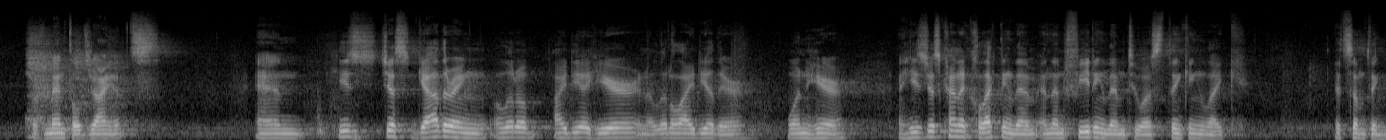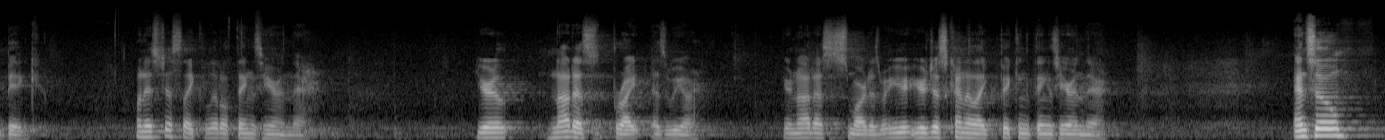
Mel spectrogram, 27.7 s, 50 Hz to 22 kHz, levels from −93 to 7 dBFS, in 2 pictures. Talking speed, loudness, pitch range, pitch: 155 wpm, -29 LUFS, 115-135 Hz, 125 Hz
